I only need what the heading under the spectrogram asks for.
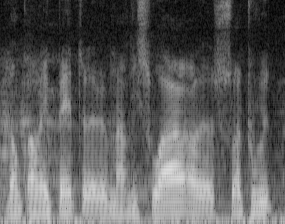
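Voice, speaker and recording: A man's voice over noticeable background noise. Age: 60s. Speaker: brass band conductor. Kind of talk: interview. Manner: hesitant, many fillers.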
